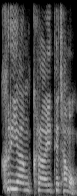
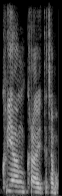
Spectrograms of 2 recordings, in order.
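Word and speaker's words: Kriangkrai Techamong: 태국인 크리앙 크라이 테차몽. 이름 어렵습니다. 제가 이거 영어로도 확인해봤는데 맞아요. 크리앙 크라이 테차몽. 자꾸 발음이 크랑 헷갈리는데 크리앙 크라이 테차몽이 사우디 왕자 부부의 청소부로 일하고 있었습니다.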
